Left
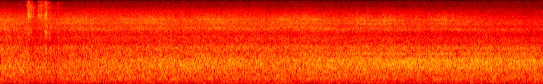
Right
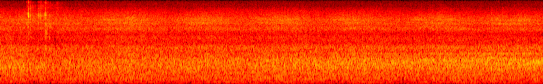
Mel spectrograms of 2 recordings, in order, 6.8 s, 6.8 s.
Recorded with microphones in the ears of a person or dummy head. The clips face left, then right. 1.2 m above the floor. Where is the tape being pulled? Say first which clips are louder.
Right 1 dB; 10° right (ahead or behind), 3 m.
